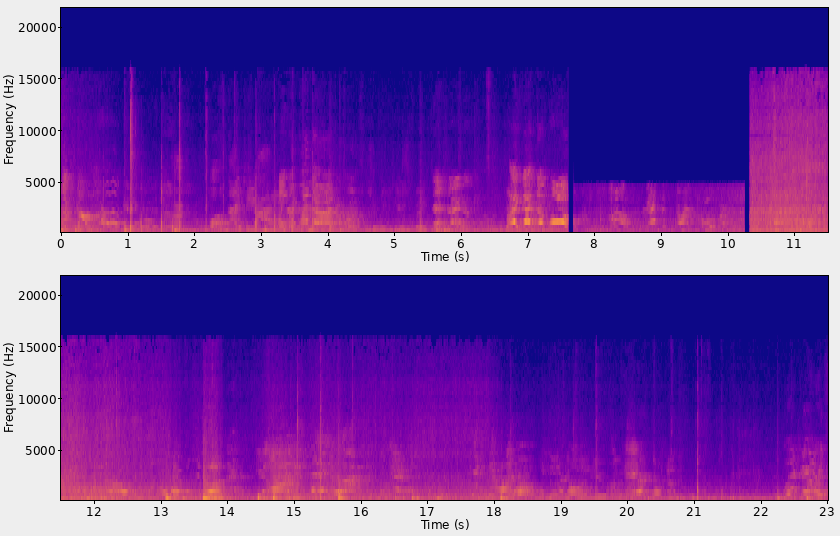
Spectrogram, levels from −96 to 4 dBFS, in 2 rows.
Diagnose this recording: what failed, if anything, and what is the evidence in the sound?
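At 7.61 s the audio drops out for about 80 ms and then returns dull and boxy, with nothing above 4.7 kHz, about 10 dB quieter, and carrying new background noise roughly 40 dB below the signal. At 10.33 s the full bandwidth returns. This points to the driver or device stage: the system likely switched input to a poorer device, such as another microphone or a headset's call profile, whose narrower band, lower level and own noise floor replaced the original input until the switch back.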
